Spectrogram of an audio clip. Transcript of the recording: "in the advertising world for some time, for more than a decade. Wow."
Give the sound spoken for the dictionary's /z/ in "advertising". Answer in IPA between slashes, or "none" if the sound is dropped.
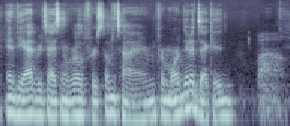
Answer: /z/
